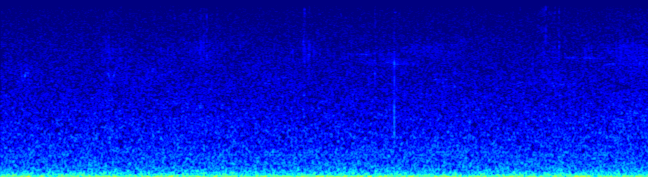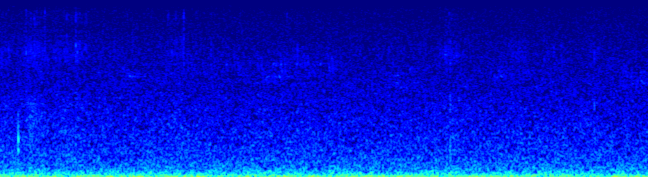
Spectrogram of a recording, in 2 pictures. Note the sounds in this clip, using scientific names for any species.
Setophaga virens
